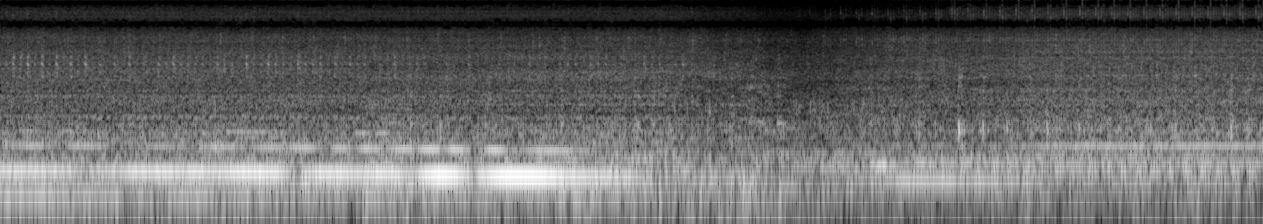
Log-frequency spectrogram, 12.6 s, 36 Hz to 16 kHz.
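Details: Chrysler Pentastar V6 at idle: steady, fairly regular deep internal knock around three to four beats a second over the low rumble; several second opinions suggest a piston wrist pin, not confirmed.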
